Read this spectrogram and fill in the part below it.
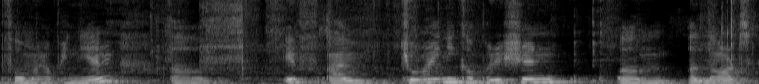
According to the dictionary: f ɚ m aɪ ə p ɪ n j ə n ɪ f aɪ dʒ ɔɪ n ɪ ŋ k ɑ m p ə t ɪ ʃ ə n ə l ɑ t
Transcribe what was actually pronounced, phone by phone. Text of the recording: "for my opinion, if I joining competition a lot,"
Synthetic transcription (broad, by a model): f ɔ m aɪ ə p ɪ n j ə n ɪ f aɪ dʒ ɔɪ n ɪ ŋ k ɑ m p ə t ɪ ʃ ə n ə l ɑ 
